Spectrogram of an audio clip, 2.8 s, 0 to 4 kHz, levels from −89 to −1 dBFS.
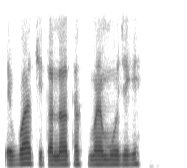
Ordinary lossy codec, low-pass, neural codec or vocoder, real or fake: none; 3.6 kHz; codec, 16 kHz, 16 kbps, FunCodec, trained on Chinese and English, 50 frames a second; fake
